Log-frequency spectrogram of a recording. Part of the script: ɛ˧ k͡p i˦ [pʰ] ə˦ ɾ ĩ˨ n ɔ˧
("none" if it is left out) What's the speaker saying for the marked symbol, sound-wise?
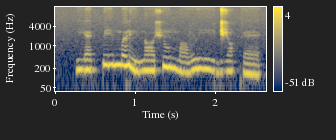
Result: m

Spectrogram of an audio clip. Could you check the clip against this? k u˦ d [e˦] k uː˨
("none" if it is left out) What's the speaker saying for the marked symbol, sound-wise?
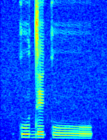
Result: e˦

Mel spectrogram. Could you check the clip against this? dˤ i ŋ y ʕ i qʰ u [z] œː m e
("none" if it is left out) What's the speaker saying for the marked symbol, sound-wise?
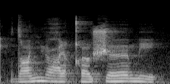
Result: ʃ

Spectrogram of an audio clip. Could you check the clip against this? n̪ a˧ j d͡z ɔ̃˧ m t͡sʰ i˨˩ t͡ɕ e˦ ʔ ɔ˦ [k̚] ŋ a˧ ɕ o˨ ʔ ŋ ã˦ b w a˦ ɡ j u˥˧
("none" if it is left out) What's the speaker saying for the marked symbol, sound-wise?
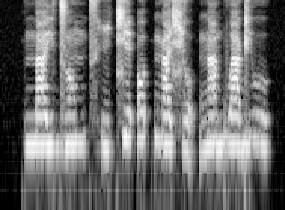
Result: t̚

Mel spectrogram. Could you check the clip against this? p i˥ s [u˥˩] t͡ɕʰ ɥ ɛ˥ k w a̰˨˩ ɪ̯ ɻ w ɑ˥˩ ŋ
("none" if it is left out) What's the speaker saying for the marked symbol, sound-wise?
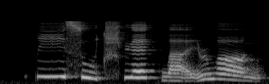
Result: u˥˩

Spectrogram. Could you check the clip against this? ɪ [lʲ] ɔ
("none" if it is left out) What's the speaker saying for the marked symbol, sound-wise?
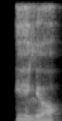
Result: lʲ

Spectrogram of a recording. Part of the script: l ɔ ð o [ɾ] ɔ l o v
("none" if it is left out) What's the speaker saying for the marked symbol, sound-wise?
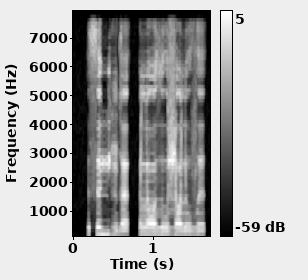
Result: ɮ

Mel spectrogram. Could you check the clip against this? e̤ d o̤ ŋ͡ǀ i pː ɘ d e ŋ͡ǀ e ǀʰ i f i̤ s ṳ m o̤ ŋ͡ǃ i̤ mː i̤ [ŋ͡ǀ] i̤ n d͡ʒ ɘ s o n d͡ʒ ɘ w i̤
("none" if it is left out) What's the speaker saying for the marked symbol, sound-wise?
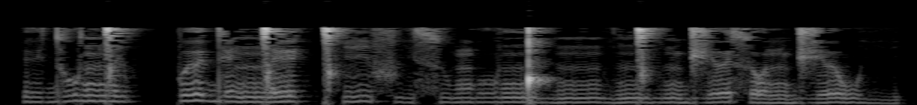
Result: ŋ͡ǀ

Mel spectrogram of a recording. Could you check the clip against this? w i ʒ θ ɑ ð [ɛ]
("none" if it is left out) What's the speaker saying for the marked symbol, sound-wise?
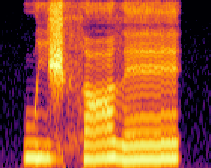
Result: ɛ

